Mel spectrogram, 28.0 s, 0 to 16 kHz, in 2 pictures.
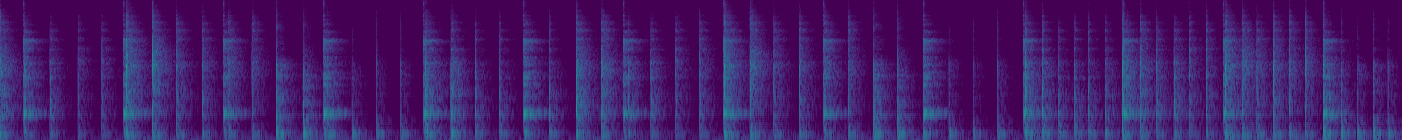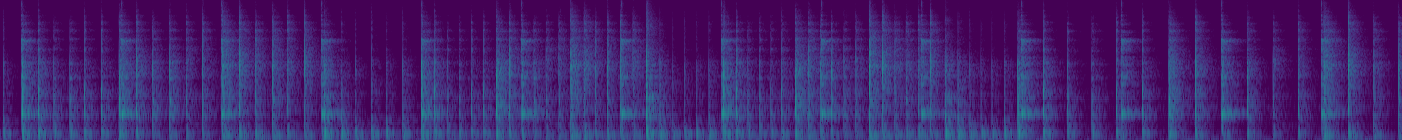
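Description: Drumsticks playing a 6B sticking pattern on a four-zone practice pad, the strokes moving between the pad's higher and deeper zones. The strokes get noticeably denser about ten seconds in as the pattern moves to a faster subdivision. A metronome clicks along about once a second.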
